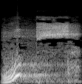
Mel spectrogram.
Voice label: whoops, cartoon; ooh ahh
